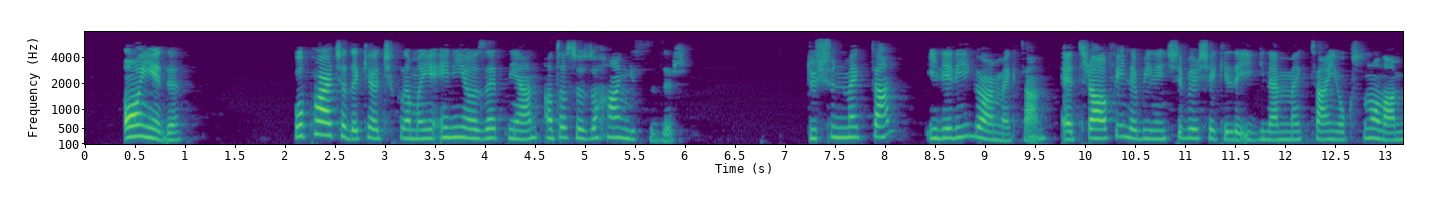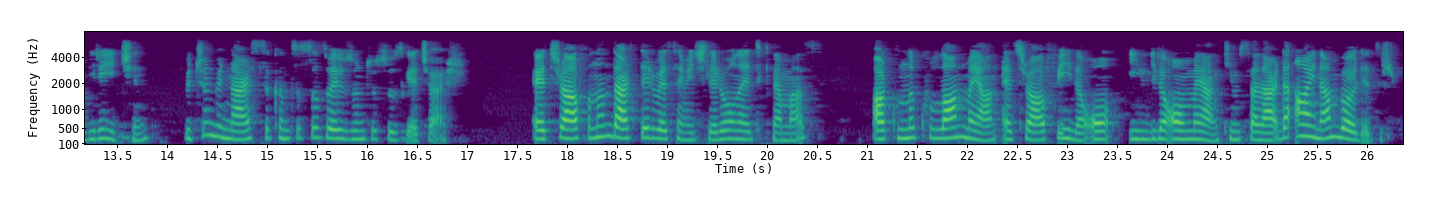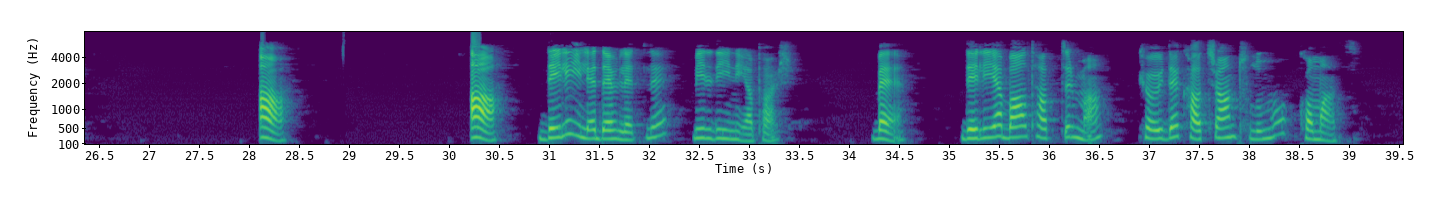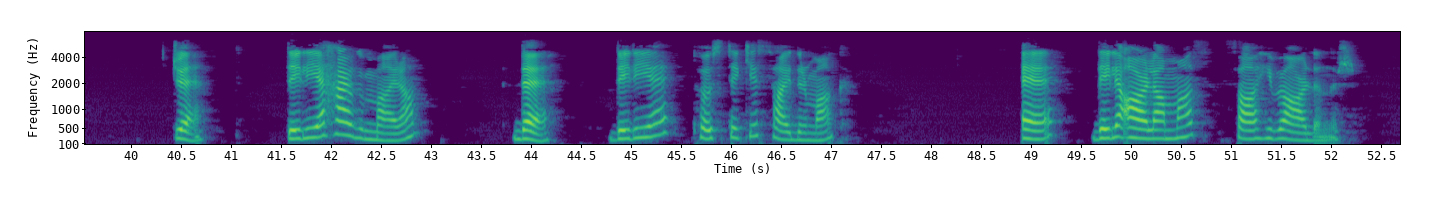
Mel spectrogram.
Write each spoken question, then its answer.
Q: Bu parçadaki açıklamayı en iyi özetleyen atasözü hangisidir?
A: Cevap C. Deliye her gün bayram.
